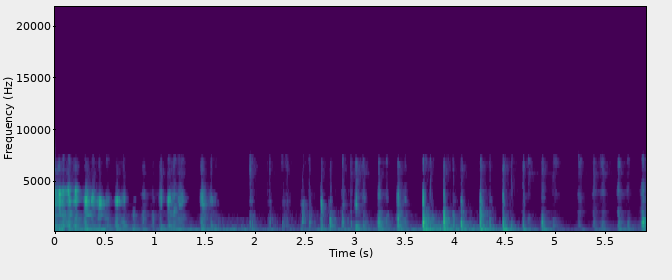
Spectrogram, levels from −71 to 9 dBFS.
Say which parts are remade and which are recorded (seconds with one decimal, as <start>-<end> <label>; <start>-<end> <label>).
0.0-1.6 remade; 1.6-3.0 recorded; 3.0-3.6 remade; 3.6-4.7 recorded; 4.7-5.9 remade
